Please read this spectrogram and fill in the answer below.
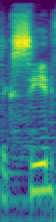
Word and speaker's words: XYZ: Shark was a powerful duelist and a master of XYZ, which we are now going to pronounce Exceed for some reason, summons.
